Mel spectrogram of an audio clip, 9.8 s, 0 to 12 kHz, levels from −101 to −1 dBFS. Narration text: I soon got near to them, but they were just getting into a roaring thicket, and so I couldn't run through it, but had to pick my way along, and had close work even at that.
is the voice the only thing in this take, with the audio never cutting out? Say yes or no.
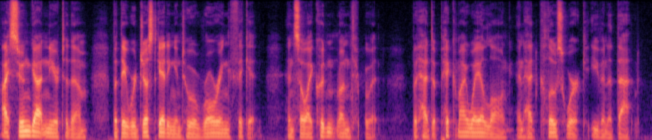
no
